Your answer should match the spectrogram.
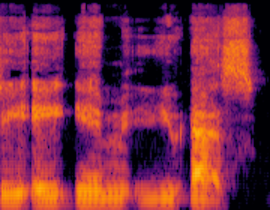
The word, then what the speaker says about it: Camus: How do you pronounce Camus? Camus. Albert Camus. Sure. Camus? It's like Camus? famous. Camus. I don't know. I think it's Camus. Is it? Albert It's Camus. French. Yeah, Camus.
